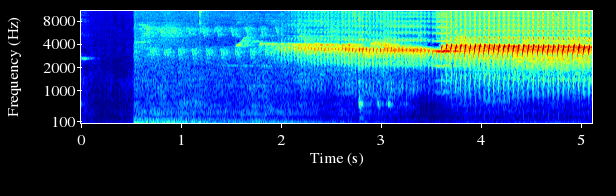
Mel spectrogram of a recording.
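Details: AF canary rolling song starting after a brief silence with low rumbling noise, building into a steady high buzzy trill that turns into a loud, fast, even pulsing roll.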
